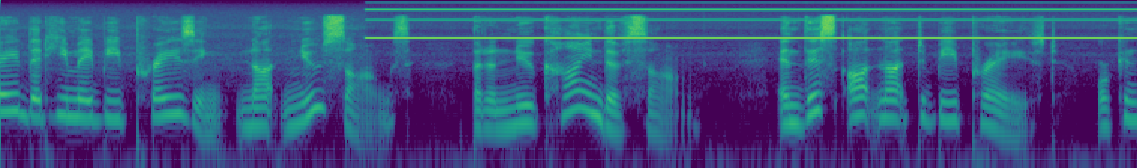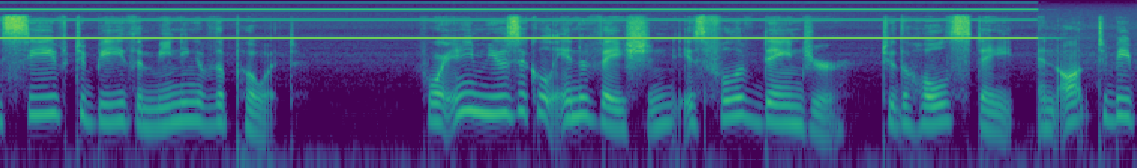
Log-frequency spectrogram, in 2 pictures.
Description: A steady tone, with room echo and speech in English. There is no code.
